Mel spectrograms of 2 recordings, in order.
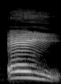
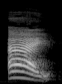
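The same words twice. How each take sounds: First: It ends with a clear glide toward an ee sound. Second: It nearly drops the ee glide, ending with a slight i sound. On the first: "The Midwestern accent pronounces A with the E sound at the end" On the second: "In the South, A is pronounced"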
